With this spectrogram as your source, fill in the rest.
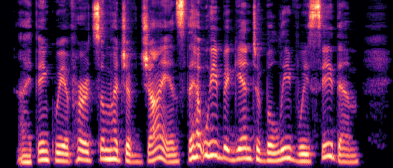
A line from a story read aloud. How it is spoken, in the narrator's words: he said, laughing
